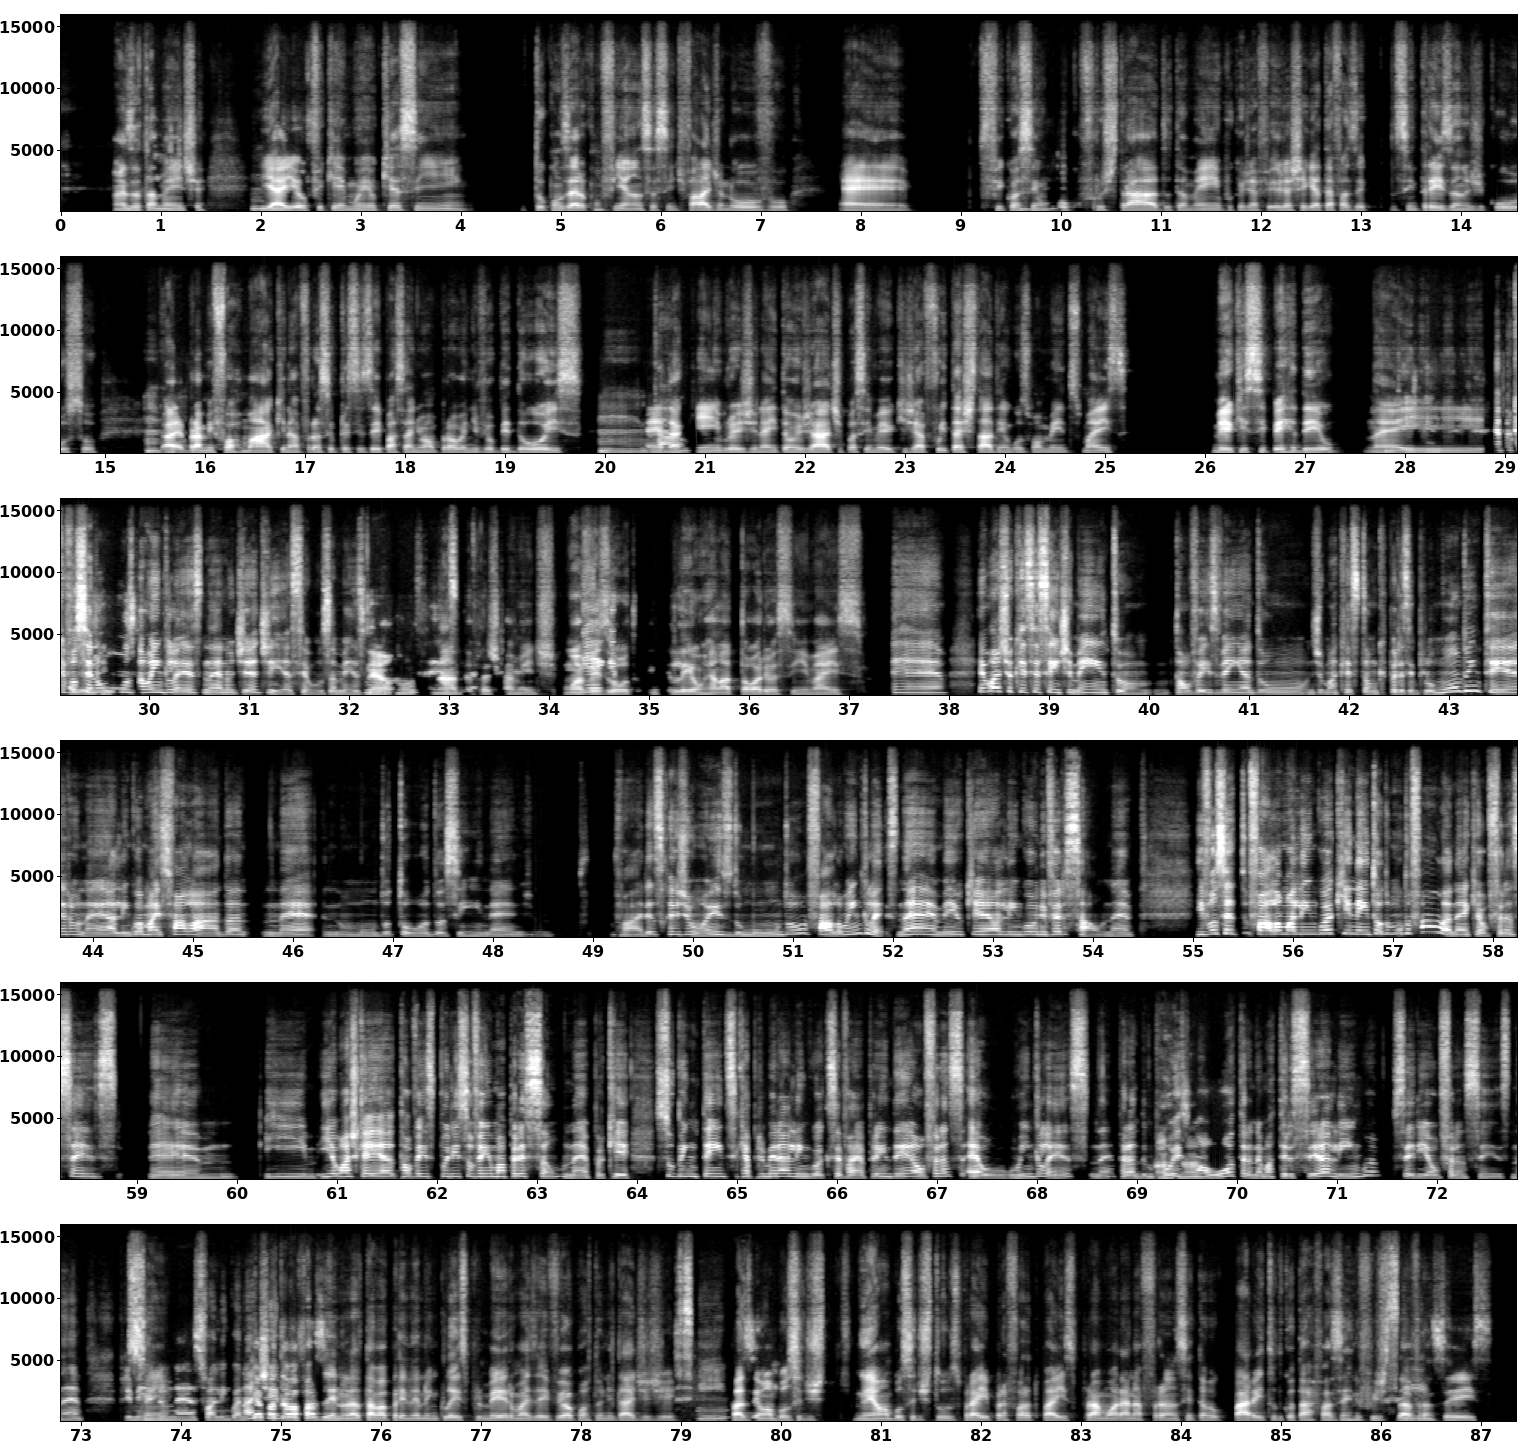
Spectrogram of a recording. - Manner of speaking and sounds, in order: unintelligible speech; tapping; unintelligible speech; other noise
- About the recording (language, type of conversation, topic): Portuguese, advice, Como posso manter a confiança em mim mesmo apesar dos erros no trabalho ou na escola?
